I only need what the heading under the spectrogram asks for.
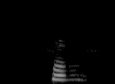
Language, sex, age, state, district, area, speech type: Santali, female, 18-30, Jharkhand, Pakur, rural, conversation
